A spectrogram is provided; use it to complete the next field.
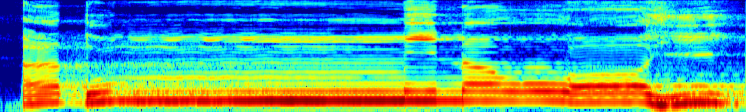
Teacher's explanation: memasukkan dengan mendengung masuk pada huruf mim dan mendengung selama tiga harakat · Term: idgam bigunah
